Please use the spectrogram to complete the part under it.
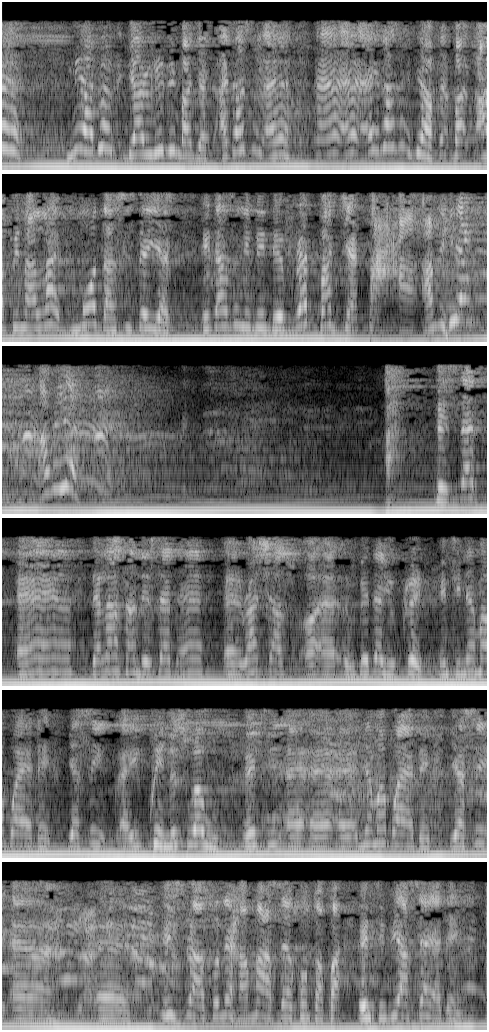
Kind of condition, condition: setting, large echoing room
